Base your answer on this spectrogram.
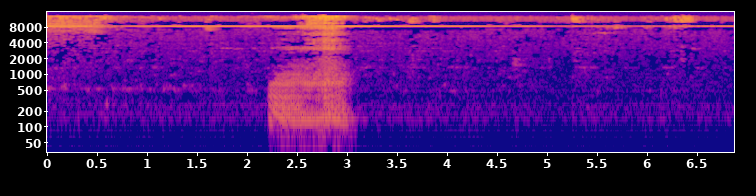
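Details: Sleeping under the stove, the cat Pak Pak gives a single harsh, rumbling snore of under a second, deep and grainy, rising out of a quiet room with a low background hum.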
